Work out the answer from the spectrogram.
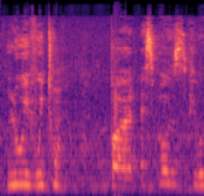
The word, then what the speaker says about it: Louis Vuitton: say Louise Richmond but he was actually a hundred percent correct it is Louie Vito but I suppose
